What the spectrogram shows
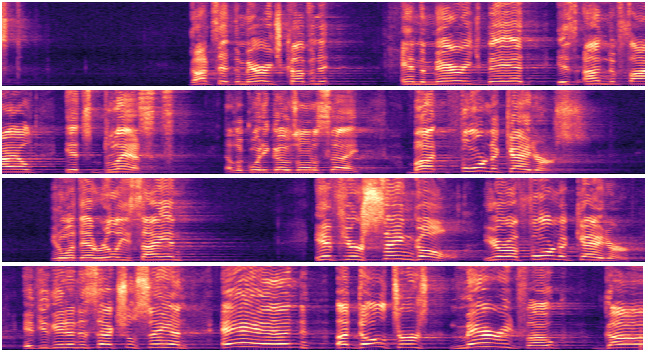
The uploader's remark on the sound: Recorded live during our Wednesday night service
